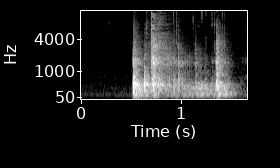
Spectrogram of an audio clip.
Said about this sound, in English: That's me dropping my pencil. I apologize.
